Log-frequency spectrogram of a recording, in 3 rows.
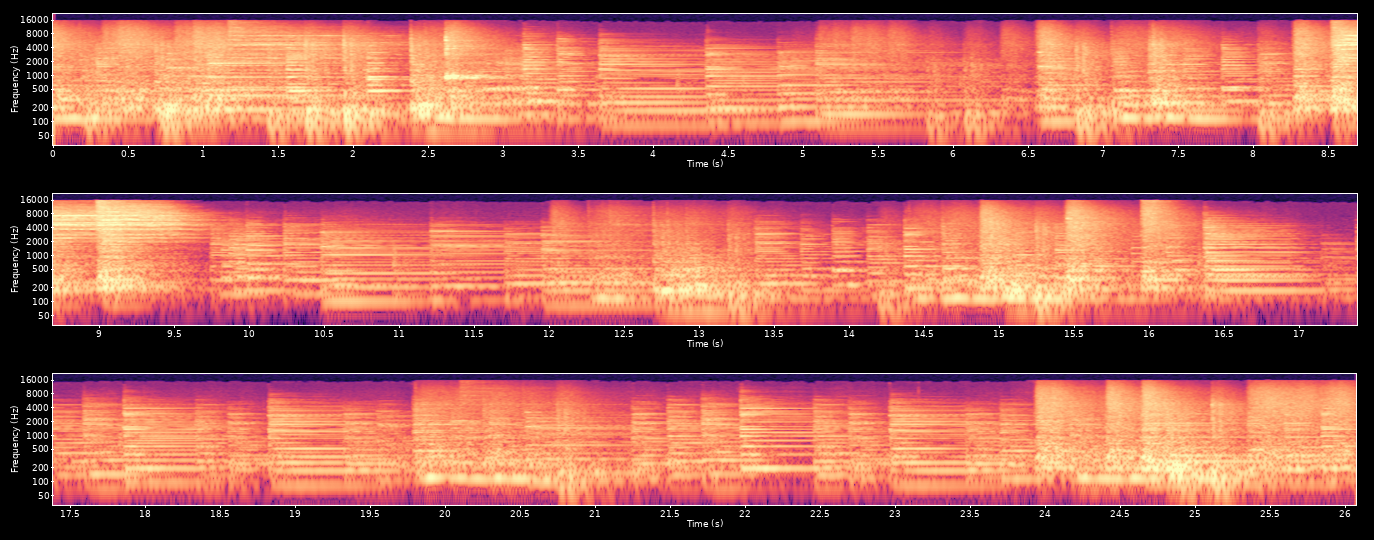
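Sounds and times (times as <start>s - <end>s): drum strokes: 0.0s - 3.5s, 5.1s - 9.8s, 12.0s - 13.6s, 14.2s - 16.6s, 19.8s - 21.3s, 23.9s - 26.0s
piano chords: 0.0s - 26.0s.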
